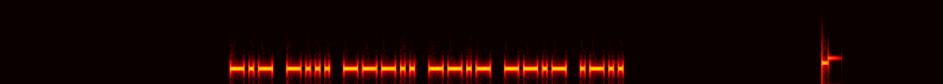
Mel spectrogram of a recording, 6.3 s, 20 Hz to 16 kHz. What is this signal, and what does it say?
Morse code, heard as a keyed tone, about 38 wpm, 700 Hz. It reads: KB8QQL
